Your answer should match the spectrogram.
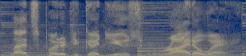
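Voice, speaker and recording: A man playing a kindly, gentle giant lumberjack in a children's radio drama. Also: on the high side, big pitch swings, measured pace, music in the background. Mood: kind, grateful. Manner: gentle, reassuring.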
